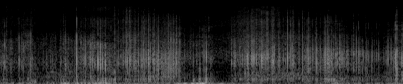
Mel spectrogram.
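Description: Long yellow nails scratch across a hollow, black, glossy croc-embossed faux leather hard case with a metal rim. The sound is a steady, dense crackling scrape with a grainy, zipper-like texture and quick bright ticks throughout, carried over a low rumble.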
